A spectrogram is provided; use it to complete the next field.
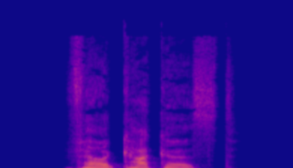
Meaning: second-person singular subjunctive I of verkacken
- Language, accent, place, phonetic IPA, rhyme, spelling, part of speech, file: German, Germany, Berlin, [fɛɐ̯ˈkakəst], -akəst, verkackest, verb, De-verkackest.ogg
